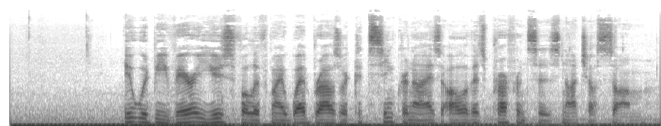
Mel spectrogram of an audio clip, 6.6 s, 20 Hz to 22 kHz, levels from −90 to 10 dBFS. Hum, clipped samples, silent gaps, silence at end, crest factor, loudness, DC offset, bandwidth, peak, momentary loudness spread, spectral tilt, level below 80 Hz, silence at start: none; under 0.1%; none; 0 s; 14 dB; -23 LUFS; under 0.1%; 12.5 kHz; -6 dBFS; 5 LU; -5 dB/octave; -22 dBFS; 0.1 s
